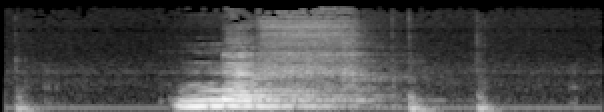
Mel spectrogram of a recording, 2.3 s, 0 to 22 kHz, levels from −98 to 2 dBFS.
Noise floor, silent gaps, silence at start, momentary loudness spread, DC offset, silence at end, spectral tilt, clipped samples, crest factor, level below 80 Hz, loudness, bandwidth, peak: -54 dBFS; none; 0.05 s; 23 LU; under 0.1%; 0.45 s; -7 dB/octave; under 0.1%; 16 dB; -48 dBFS; -14 LUFS; 17 kHz; -2 dBFS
